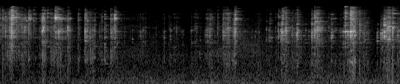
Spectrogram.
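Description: A ring of several old, long, dark, solid iron skeleton keys is held up by hand and shaken, so the keys jangle and clink together. The sound is bright, high metallic clinking in irregular bursts with almost no low end, each clink dying away quickly.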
